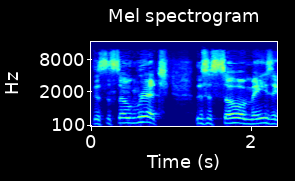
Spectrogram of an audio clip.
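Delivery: high and loud, gushing with delight; thrilled. Retold or imitated. Host gushing over the guest's insight, high and loud. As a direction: burst out in amazed praise. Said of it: "I was just like".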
